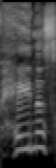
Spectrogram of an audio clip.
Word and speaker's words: heinous: was a heinous man he was convicted of heinous crimes against children okay that's heinous for you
